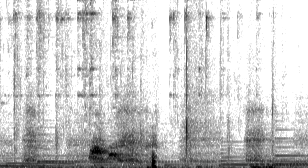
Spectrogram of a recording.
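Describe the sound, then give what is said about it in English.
A dog barks and whimpers, with a few short, sharp yaps that rise over a steady low background hum; one bark stands out loudest. No one speaks. “Oh, there's another dog barking at us.”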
